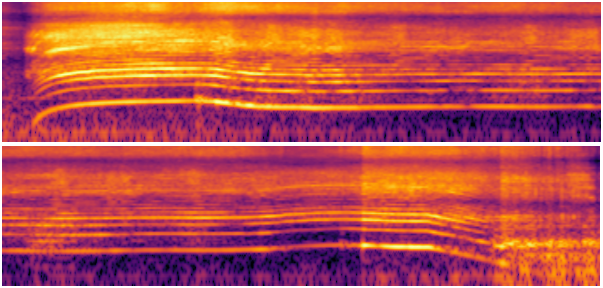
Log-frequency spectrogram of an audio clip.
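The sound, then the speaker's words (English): A power sander runs alone with a steady, buzzing motor whine, its pitch dropping slightly after start-up, holding steady, then rising again before it winds down at the end. “Sander cuts through all the grime, cuts through all the crap, cuts through all of that to get to the very core, to the surface, to the reality.”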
